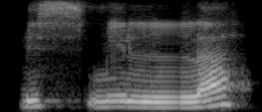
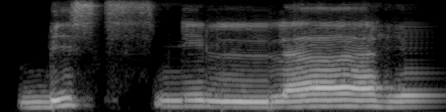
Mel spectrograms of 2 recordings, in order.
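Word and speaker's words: بسم: Nah, bismillah itu sin sukun, ada yang namanya sifat rokhawah. Jadi mengalir dulu suaranya. Jadi jangan kita mengucapkan bismillah, bismillah.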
